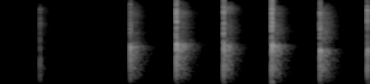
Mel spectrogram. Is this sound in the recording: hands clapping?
yes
